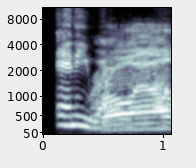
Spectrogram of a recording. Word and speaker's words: Roel: Roel, like Joel.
